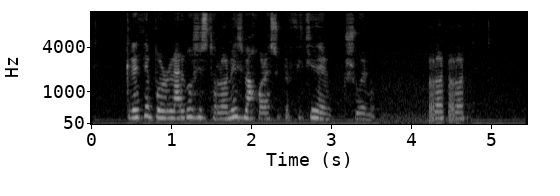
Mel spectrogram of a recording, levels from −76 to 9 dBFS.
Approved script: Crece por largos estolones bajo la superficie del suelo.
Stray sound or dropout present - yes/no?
yes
